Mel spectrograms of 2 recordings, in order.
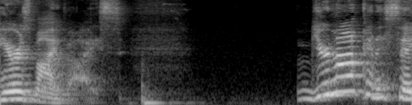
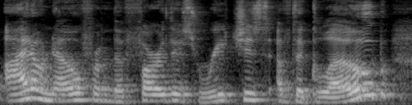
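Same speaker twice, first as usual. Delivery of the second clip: ordinary talk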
